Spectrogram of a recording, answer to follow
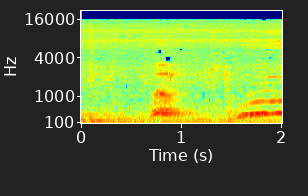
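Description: A person's voice: a short vocal sound, then a long drawn-out exclamation that rises, holds and falls in pitch near the end.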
